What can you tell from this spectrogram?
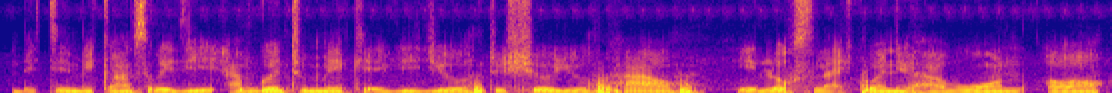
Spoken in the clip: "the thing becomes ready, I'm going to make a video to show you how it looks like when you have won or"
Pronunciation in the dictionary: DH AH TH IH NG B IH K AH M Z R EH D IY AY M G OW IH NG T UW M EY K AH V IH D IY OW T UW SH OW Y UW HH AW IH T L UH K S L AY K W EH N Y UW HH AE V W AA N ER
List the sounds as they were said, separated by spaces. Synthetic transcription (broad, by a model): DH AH T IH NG B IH K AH M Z R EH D IY AY M G OW IH NG T UW M EY K AH V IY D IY OW T UW SH OW Y UW HH AW IH T L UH K S L AY K W EH N Y UW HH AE V W AA N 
